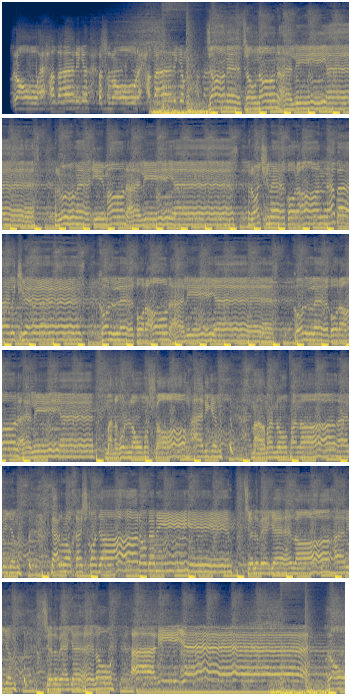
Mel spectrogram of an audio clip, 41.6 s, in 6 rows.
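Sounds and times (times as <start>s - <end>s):
devotional singing: 0.2s - 41.5s.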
